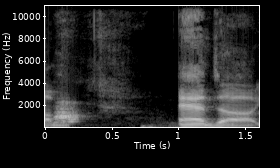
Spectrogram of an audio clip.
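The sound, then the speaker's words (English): A dog barks in the background, a couple of sharp, short barks separated by a brief quiet gap. “pardon my dog in the background”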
